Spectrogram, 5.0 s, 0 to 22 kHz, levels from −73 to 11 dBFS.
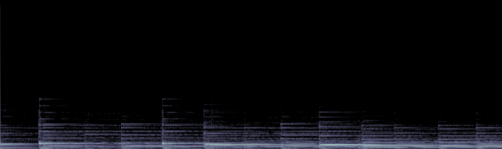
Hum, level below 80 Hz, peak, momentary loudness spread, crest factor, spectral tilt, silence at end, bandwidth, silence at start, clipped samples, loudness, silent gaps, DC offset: none; -48 dBFS; -8 dBFS; 13 LU; 14 dB; -7 dB/octave; 0 s; 7.8 kHz; 0 s; under 0.1%; -23 LUFS; none; under 0.1%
